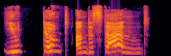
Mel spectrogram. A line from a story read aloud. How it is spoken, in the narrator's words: she cried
